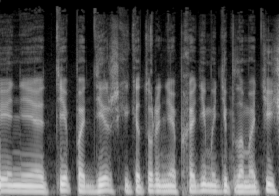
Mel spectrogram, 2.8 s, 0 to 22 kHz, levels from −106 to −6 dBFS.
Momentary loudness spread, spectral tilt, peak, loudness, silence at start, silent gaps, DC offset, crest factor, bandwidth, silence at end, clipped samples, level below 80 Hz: 2 LU; -7.5 dB/octave; -12 dBFS; -26 LUFS; 0 s; none; under 0.1%; 14 dB; 14 kHz; 0 s; under 0.1%; -56 dBFS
